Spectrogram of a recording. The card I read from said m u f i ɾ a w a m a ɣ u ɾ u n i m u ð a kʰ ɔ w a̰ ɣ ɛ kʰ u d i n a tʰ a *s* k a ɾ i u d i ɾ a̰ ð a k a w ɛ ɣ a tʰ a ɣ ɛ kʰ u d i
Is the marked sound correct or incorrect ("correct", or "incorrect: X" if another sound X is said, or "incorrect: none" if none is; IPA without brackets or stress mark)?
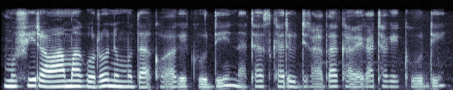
correct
